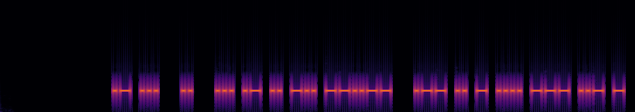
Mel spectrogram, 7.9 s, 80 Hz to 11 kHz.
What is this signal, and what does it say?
Morse code, heard as a keyed tone, about 28 wpm, 700 Hz. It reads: AS I SAID, WITHOUT
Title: Sentences from Top 1000 Words - Review Part 3 - 28wpm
